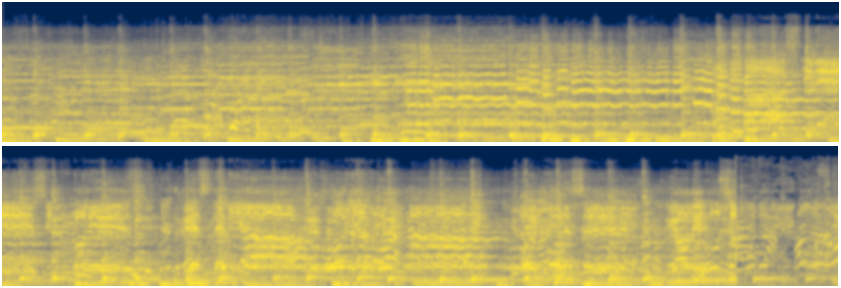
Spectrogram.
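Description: Lively Latin American band music with singing over a steady bass line. The sound changes abruptly near the end.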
